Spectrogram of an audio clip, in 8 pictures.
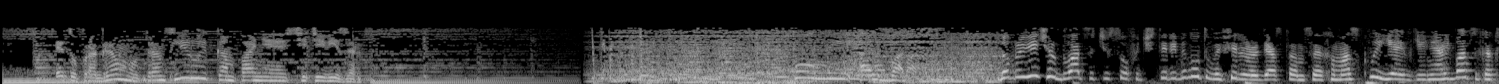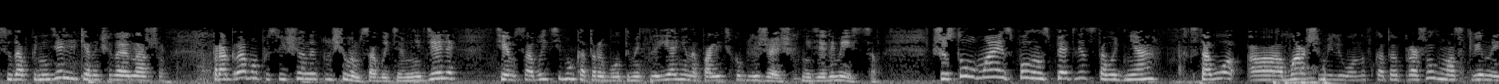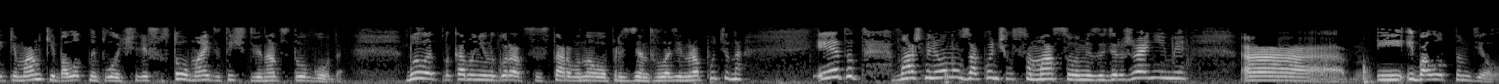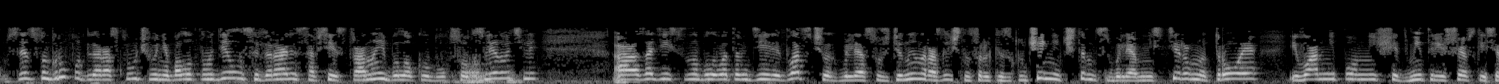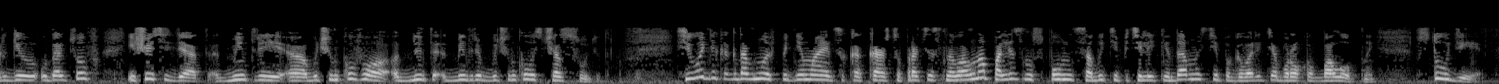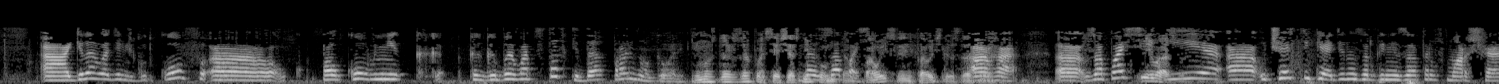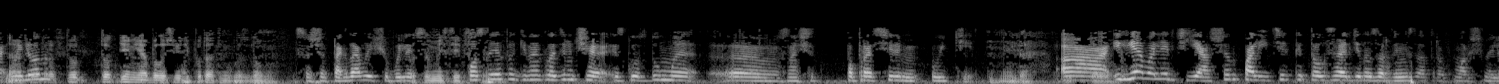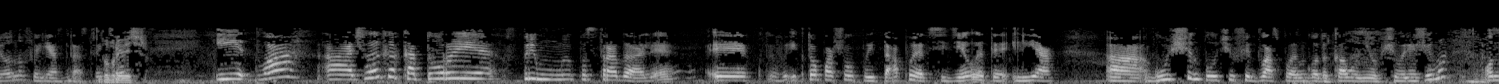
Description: В прямом эфире радиостанции «Эхо Москвы»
